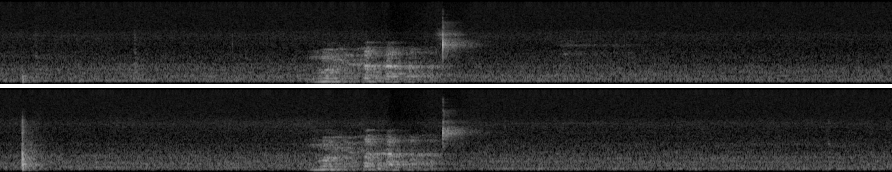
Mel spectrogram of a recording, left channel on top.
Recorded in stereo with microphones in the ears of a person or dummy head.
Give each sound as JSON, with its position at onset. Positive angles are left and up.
{"t": 3.0, "sound": "laughter", "side_deg": 50, "distance_m": 4.5}
{"t": 4.4, "sound": "a finger snap", "side_deg": 35, "distance_m": 1.4}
